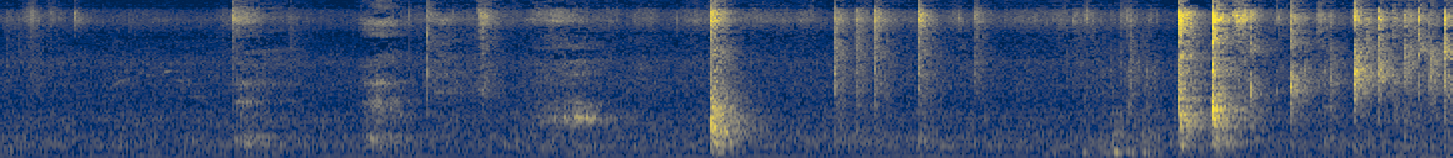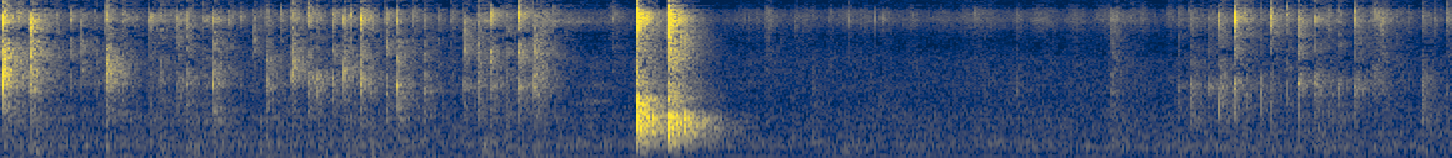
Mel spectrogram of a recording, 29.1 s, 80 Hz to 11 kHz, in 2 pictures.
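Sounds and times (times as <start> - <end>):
hands tapping and slapping skin: 8.3 - 9.4, 11.8 - 20.2, 25.6 - 29.0.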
